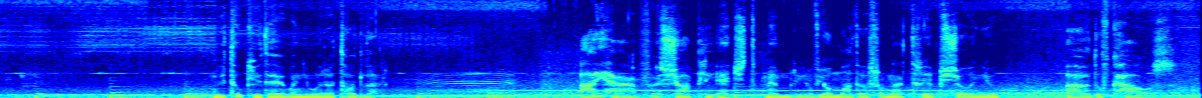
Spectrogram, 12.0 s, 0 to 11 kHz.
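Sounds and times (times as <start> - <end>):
cow mooing: 4.3 - 5.3.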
